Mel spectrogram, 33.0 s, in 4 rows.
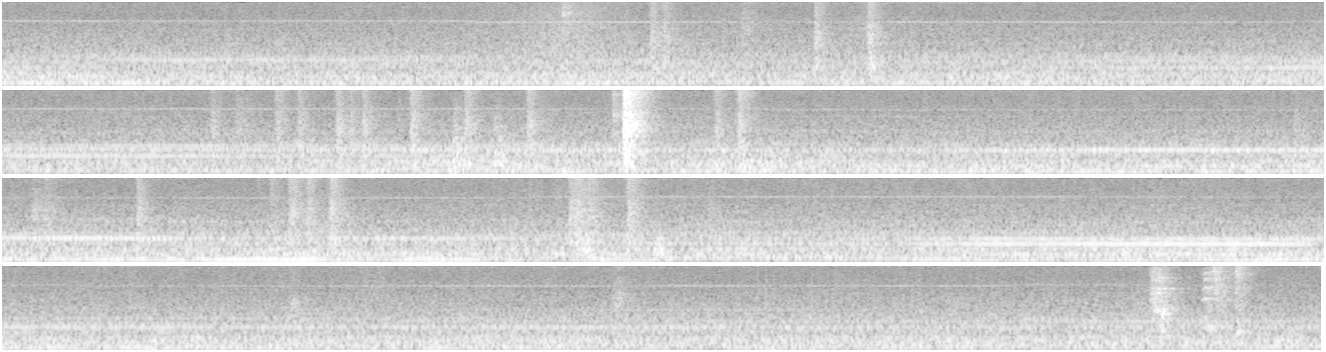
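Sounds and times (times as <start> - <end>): electric train hum: 0.0 - 33.0
whining tones: 6.6 - 26.3.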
